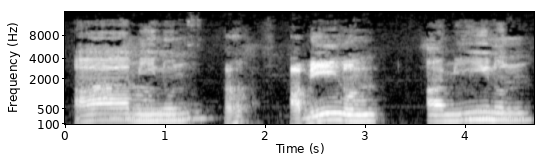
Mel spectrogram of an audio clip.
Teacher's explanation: پہلی الف معروف کی آدھی آواز ہے، دوسری یا معروف کی پوری آواز ہے، اور آخری نون میں تنوین ہے.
